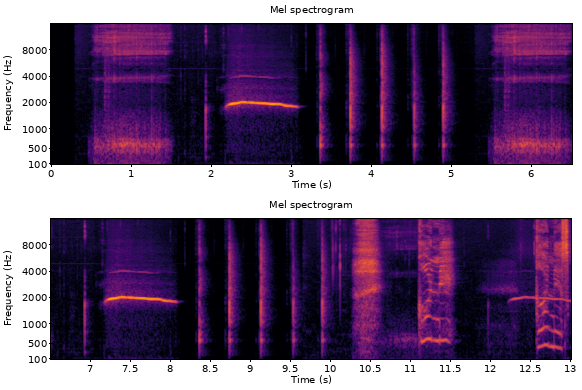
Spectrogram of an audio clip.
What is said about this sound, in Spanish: Yo solo escucho ruidos. Tu abuelita roncando, … silbando y tu papá picando una verdura.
